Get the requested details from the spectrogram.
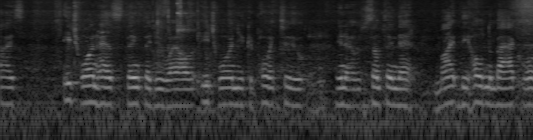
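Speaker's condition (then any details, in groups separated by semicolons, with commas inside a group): No condition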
